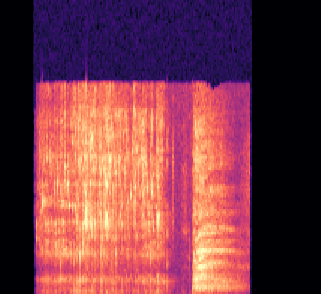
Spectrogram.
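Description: Liquid splashing and pouring, heard in two stretches, the second louder, stopping abruptly after about three seconds.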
